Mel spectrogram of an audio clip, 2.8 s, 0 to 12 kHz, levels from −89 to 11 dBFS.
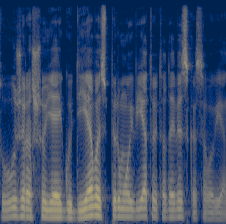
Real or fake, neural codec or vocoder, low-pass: real; none; 10.8 kHz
